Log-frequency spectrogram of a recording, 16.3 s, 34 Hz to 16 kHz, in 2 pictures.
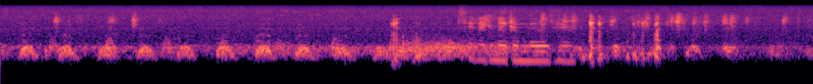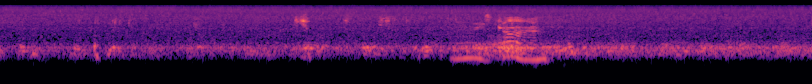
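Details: Rapid, regular galloping fetal heartbeat, about 150 a minute, on a home ultrasonic fetal Doppler, interrupted by thumps from the active baby kicking.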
